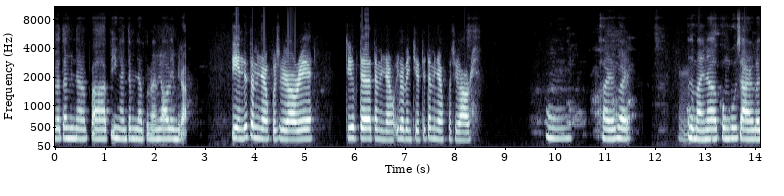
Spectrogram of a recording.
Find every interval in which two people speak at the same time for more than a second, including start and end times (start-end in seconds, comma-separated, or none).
none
